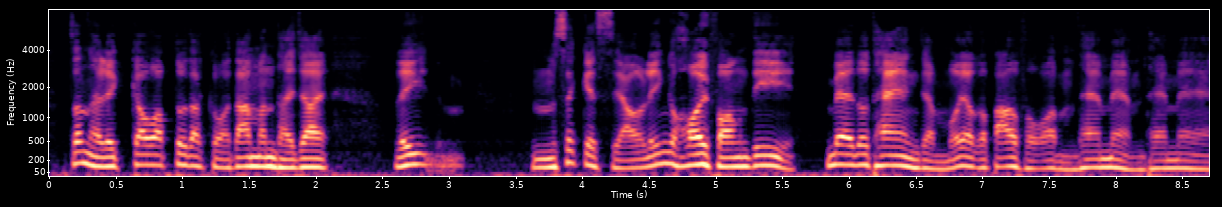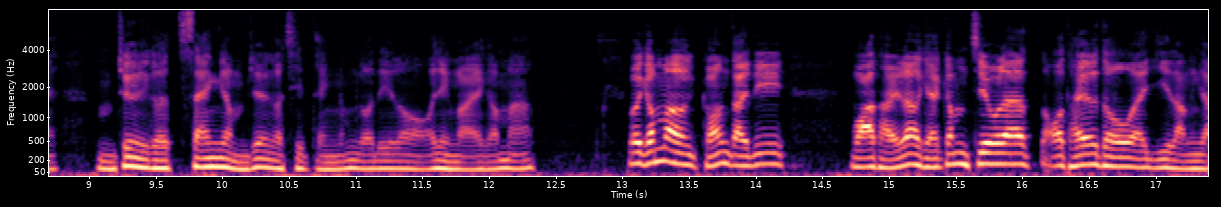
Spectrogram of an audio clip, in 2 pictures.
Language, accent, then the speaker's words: Cantonese; Guangdong, China; 但我哋广东人系咪冇用过呢个字嘅咧？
